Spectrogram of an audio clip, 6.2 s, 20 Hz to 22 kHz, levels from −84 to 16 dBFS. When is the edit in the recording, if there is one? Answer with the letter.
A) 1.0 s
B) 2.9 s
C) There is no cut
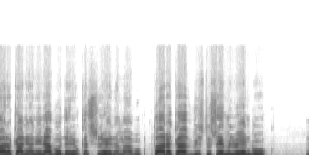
B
